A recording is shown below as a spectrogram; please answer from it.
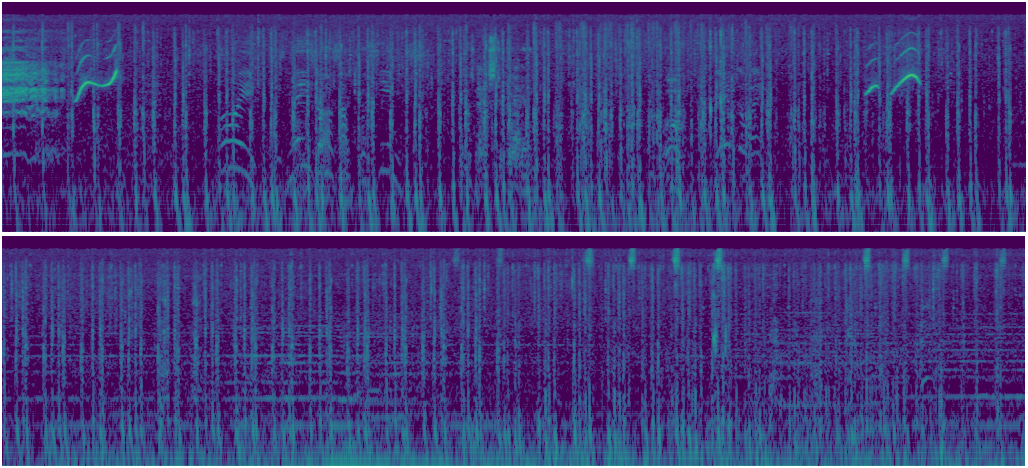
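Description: Horse hooves clip-clopping in the video game Assassin's Creed Origins, a steady close trot with a whinny, heard under a spoken voice and background game sound.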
